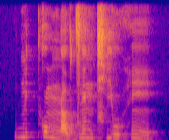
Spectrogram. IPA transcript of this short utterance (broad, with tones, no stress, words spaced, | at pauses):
bĩ˦t̚ko˥˧mŋa˨˩wd͡zẽ˥˧ŋ t͡ɕʰju˥˧hĩ˥˧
